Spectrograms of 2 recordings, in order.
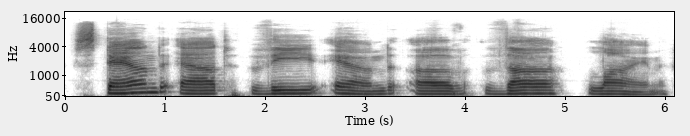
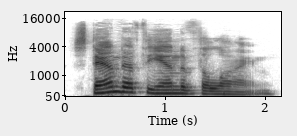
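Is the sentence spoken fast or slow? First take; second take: slow; fast. First: The sentence is spoken very slowly. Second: The sentence is spoken quickly. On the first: "Very slowly" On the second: "even when we're speaking quickly"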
